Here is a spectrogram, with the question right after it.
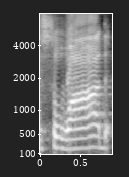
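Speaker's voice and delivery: سواد with a clear w glide after the s; wrong added w. Shown as a demonstration. Teacher warning students of the mistake, سواد with an inserted w. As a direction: round the lips into s-waad on سواد. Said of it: "واو کی sound نہیں آنی چاہیے".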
